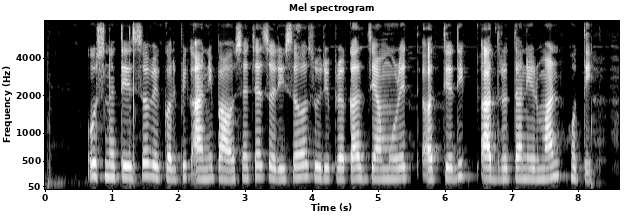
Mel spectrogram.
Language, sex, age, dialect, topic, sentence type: Marathi, female, 31-35, Varhadi, agriculture, statement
